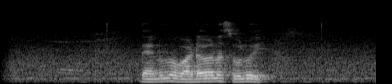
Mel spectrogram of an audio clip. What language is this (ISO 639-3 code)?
sin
